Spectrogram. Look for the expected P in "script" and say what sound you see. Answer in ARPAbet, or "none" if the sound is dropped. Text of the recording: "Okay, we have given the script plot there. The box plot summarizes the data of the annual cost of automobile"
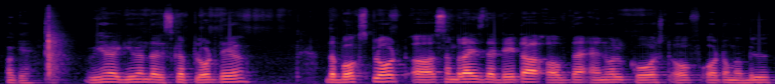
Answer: none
